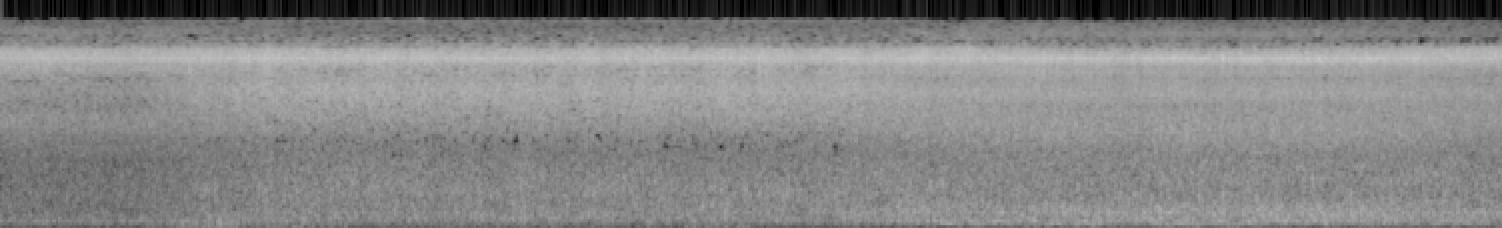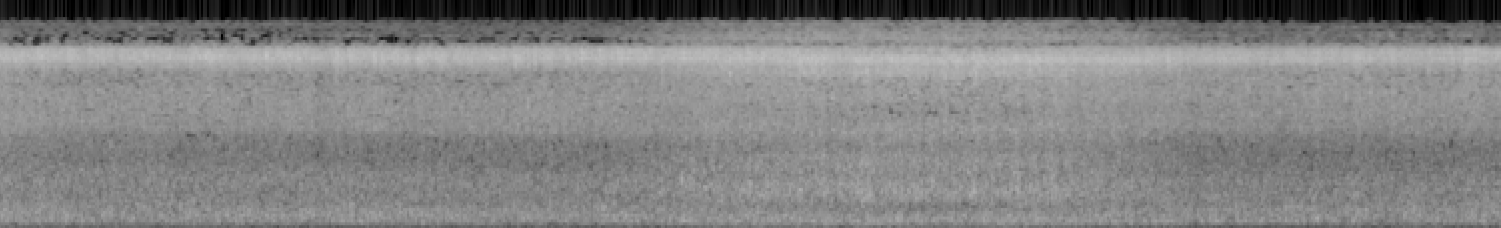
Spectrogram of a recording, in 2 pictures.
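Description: A large seasonal waterfall running in spate with snowmelt, its water falling free down a cliff in a steady, even rush.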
